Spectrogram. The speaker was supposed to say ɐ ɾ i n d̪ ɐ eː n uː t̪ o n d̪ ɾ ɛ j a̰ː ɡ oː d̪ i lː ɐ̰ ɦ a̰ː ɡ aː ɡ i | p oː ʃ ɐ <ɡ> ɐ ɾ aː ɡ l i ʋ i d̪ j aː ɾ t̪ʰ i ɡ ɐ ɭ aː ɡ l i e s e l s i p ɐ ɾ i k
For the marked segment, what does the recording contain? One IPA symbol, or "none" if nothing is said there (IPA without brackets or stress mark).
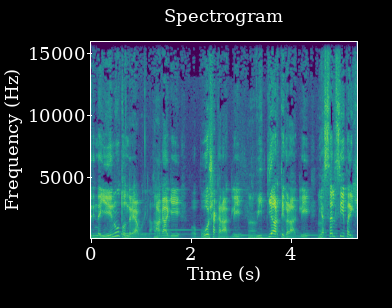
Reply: k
